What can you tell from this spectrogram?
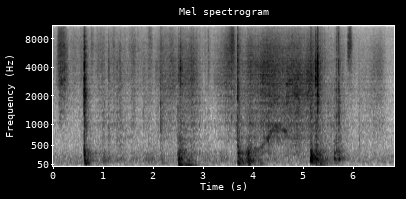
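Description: A series of heavy thuds and bangs, five in all, irregularly spaced, with a hissing rush between the third and the fourth.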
